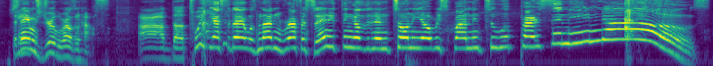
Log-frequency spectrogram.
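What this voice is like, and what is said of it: Drew Rosenhaus impression, shifting accent. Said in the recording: “I got the Brooklyn accent now... That is not a Brooklyn accent... you have like five different accents... It just keeps changing.”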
